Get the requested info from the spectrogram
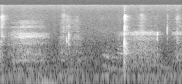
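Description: Near silence: faint handling noise of hands working at a small cardboard toy box, with one soft click about one and a half seconds in.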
